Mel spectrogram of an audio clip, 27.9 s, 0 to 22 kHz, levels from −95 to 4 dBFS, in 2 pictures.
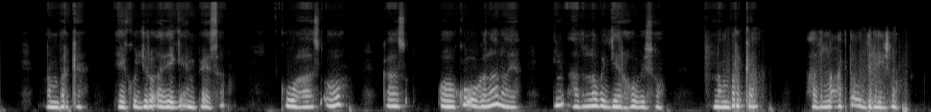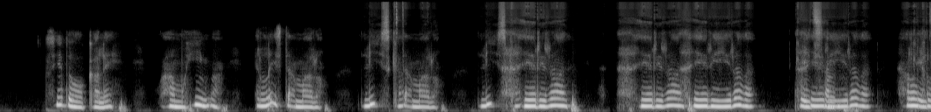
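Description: From 10.84 s to 18.99 s the speech turns rough and muffled, its top end cut from 20 kHz to 8 kHz. This is a call bitrate drop: the encoder fell from 32 kbps to 8 kbps, staying at its lowest for 2.82 s, before recovering. From 19.92 s to the end, the speech is heard twice. A second full-band copy, at about the same level, trails roughly two seconds behind and has no room colour. This is a doubled audio track, likely from a second, slower capture path.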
